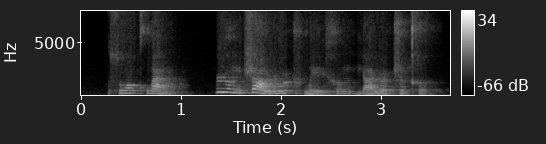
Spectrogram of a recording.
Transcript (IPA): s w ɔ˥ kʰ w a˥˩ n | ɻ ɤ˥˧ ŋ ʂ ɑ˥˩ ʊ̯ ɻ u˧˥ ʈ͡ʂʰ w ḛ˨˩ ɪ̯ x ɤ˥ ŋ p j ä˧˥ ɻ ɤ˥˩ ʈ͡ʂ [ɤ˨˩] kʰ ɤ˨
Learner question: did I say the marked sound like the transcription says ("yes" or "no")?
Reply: no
